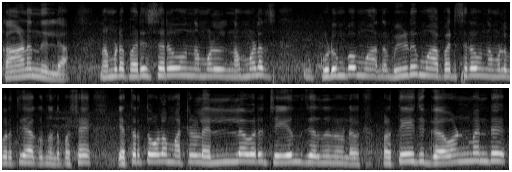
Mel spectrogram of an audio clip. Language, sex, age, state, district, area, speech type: Malayalam, male, 45-60, Kerala, Alappuzha, rural, spontaneous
